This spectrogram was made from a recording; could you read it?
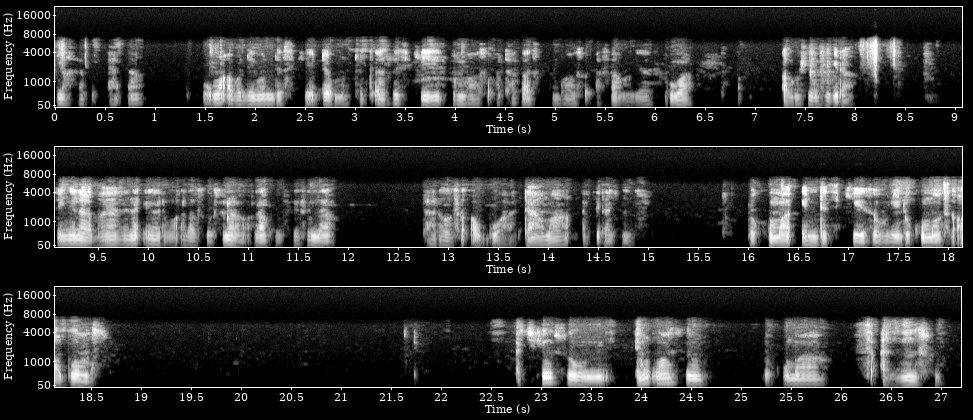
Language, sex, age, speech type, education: Hausa, male, 46-60, spontaneous, tertiary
